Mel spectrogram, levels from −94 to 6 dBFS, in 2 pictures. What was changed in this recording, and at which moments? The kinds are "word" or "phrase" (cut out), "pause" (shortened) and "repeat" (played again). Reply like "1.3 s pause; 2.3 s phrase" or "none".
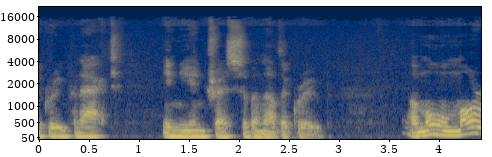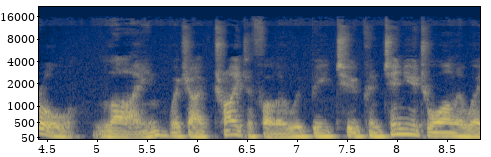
none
